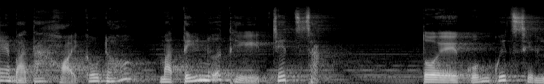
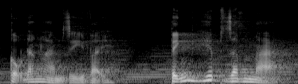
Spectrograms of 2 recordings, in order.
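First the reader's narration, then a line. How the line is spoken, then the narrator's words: Suspicious woman. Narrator (Vietnamese): Người đàn bà hỏi bằng giọng đa nghi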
